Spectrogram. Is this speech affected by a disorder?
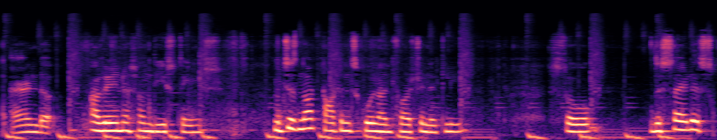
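No.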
